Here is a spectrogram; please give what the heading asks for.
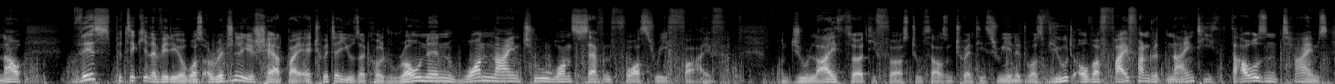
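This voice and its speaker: Low-voiced male host with very animated intonation. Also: normal speed, slight background noise. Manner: conversational, frequent tag questions like "okay" and "right". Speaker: YouTube host. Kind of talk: casual video commentary debunking clips.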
